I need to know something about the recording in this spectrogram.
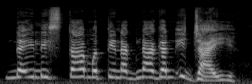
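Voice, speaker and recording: Radio comedy nag: female villager, Ilocano accent, complaining, high-pitched and forceful. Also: lively intonation, measured pace, full character voice. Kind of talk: broadcast comedy radio drama acting.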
